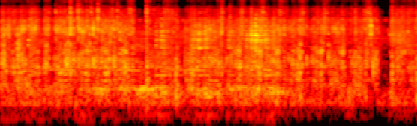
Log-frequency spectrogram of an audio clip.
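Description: Wire whisk beating gram-flour batter in a steel bowl: a rapid, continuous run of scraping and clicking strokes of the wires against the metal, with the wet sound of the batter being mixed.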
